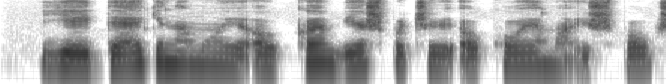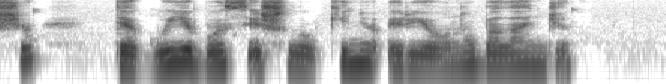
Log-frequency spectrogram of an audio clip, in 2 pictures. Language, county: Lithuanian, Panevėžys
